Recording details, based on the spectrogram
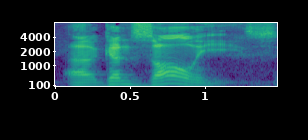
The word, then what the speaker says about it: Gonzales: Like you can have the I pronounce my name Gonzales. – Yeah. – You know, like a news anchor.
